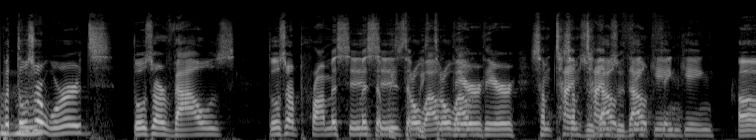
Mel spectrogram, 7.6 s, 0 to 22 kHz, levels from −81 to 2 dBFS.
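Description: From 3.60 s to the end, the speech has a doubled audio track: a second, equally loud copy trails by roughly 300 ms, likely from a slower capture path. Unlike an echo or reverb, it never decays or repeats and begins abruptly.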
